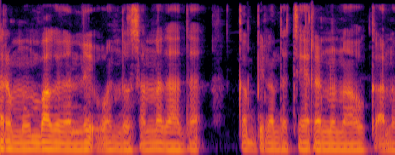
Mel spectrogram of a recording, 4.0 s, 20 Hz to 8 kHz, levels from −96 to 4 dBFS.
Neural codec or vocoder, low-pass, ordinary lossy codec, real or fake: none; 7.2 kHz; AAC, 48 kbps; real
